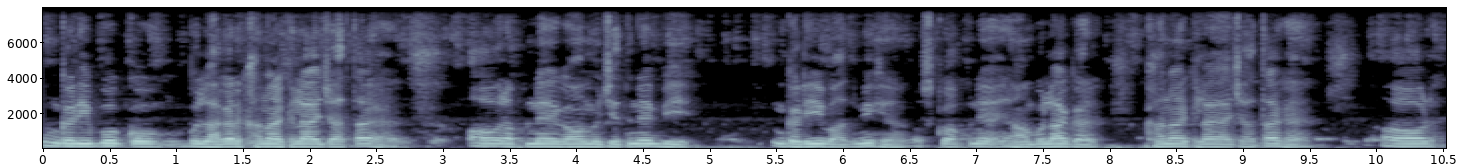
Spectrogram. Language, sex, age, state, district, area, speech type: Urdu, male, 18-30, Bihar, Saharsa, rural, spontaneous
